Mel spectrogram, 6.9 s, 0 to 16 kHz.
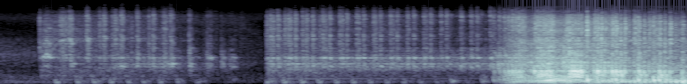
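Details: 1984 Honda 200M barn find after many parts replaced and new fuel line with filter: cranks, catches, settles into steady even idle and revs cleanly; single runs healthy.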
